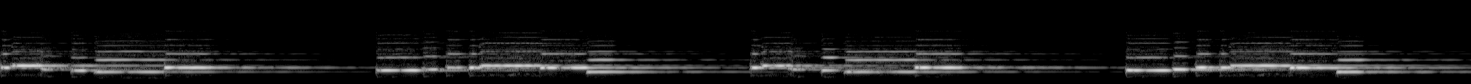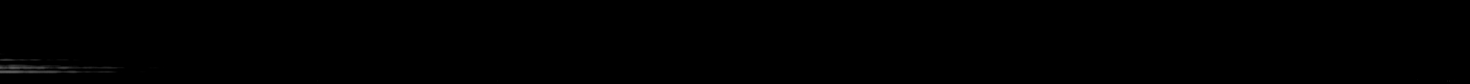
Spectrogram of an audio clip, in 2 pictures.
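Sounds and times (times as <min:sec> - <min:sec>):
flute loop in D minor: 0:00.0 - 0:03.0, 0:03.8 - 0:10.6, 0:11.3 - 0:14.8.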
